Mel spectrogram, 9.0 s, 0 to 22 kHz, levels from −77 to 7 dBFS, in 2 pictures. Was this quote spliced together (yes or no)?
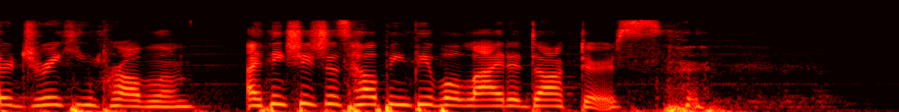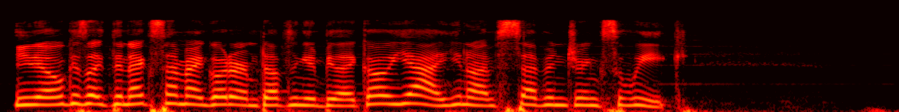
no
